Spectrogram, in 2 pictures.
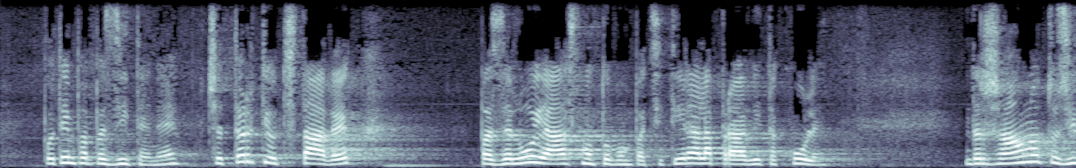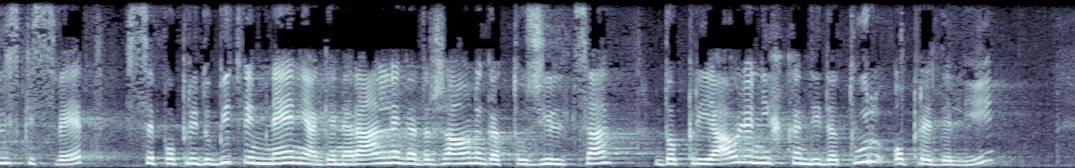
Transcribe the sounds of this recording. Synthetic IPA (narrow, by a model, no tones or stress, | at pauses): pɔt̪eːmpapazit̪ɛnɛt͡ʃɛt̪əɾt̪iɔt̪st̪aːʋɛk | pazɛlojaːsnɔt̪oːbompat̪sit̪iːɾalapɾʔaːʋit̪akʰoːlɛ | d̪əɾʒaːwnɔt̪ɔʒilskisʋɛːt̪sɛpɔpɾid̪ɔbit̪ʋimnɛnjaɡɛnɛɾaːlnɛɡad̪əɾʒaːwnɛɡat̪ɔʒilt̪sad̪ɔpɾijaːwljɛnixkand̪id̪at̪uɾɔpɾɛd̪ɛli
